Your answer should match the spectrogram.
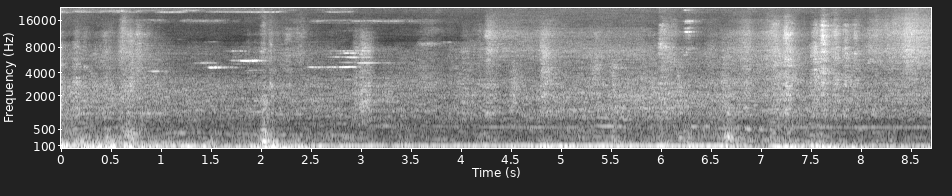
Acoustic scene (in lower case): bus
